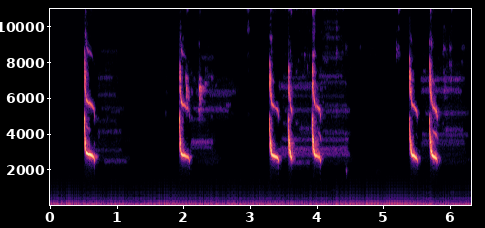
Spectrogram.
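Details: Pleci black capped, the black-capped white-eye, calling with sharp descending chirps, some single and some in quick pairs, seven notes in all over roughly five seconds.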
